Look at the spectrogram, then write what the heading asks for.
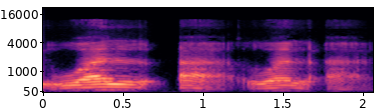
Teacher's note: hamzahnya harus ditahkikkan, artinya diperjelas ya, jangan sampai dibaca dengan wala ya. Ya, tapi wal a wal a karena masih banyak ee sahabat-sahabat yang membaca dengan hamzahnya seperti lebih ringan ya sehingga seperti ee bersatu antara lam sukun dengan hamzah.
